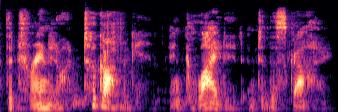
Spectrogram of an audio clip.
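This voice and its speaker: A man reading a children's book aloud as a teacher, expressive and pausing to ask listeners questions. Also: on the low side, husky. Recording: dull lo-fi recording.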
